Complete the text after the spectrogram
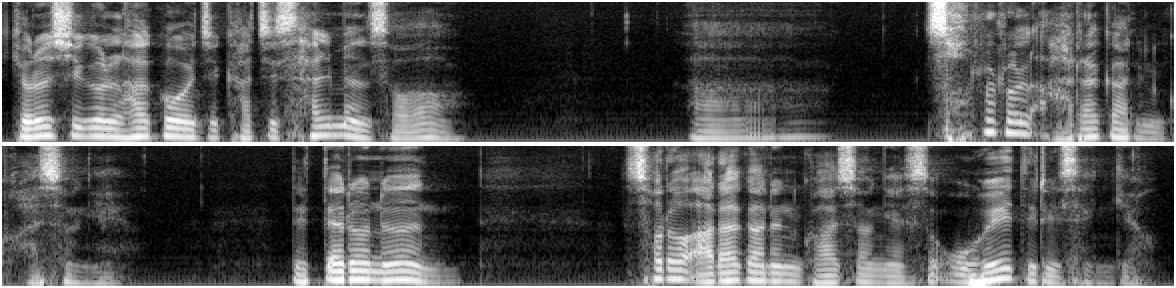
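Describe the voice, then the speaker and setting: A middle-aged pastor from Province, preaching a sermon in a conversational, storytelling way and acting out quoted lines with big jumps in loudness. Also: male voice, medium pitch, unhurried, long pauses. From Chungcheong Province, Korea. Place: church sanctuary.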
